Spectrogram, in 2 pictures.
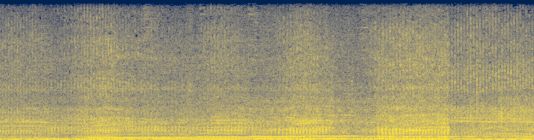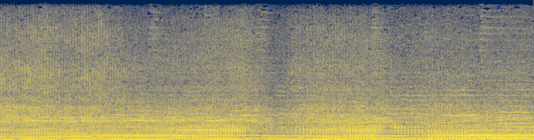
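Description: Quad ATV engine running and revving while it is driven through snow, under background music with a stepped melody.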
